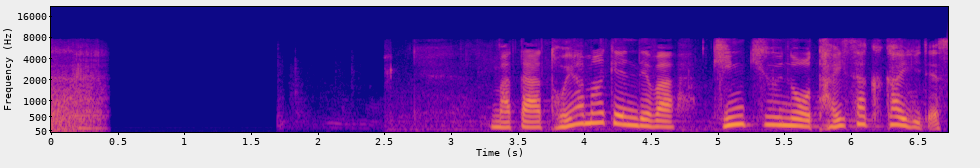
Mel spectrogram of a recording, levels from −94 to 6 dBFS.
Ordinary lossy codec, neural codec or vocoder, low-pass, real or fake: none; none; none; real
